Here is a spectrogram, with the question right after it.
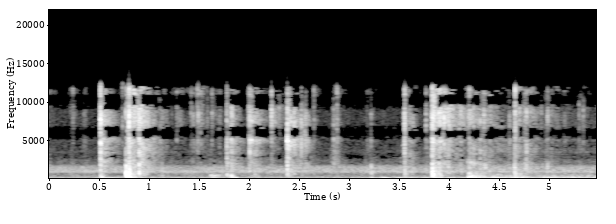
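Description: A knife slices and scrapes brittle pieces off a partly cut, blue-painted soap bar. Sharp, crisp cracks and crunchy scraping strokes ring out brightly over a low, steady background rumble.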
